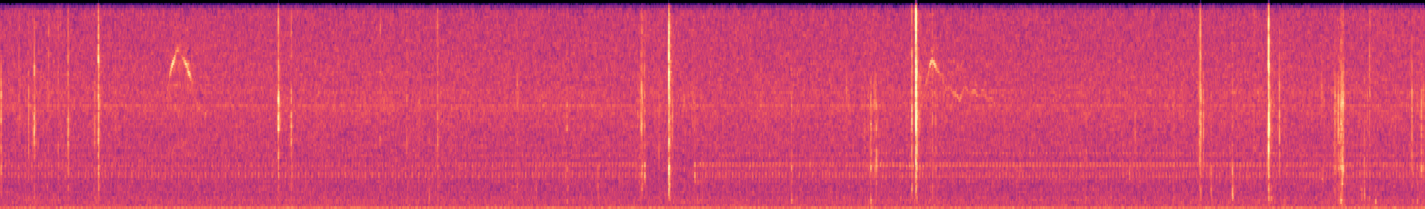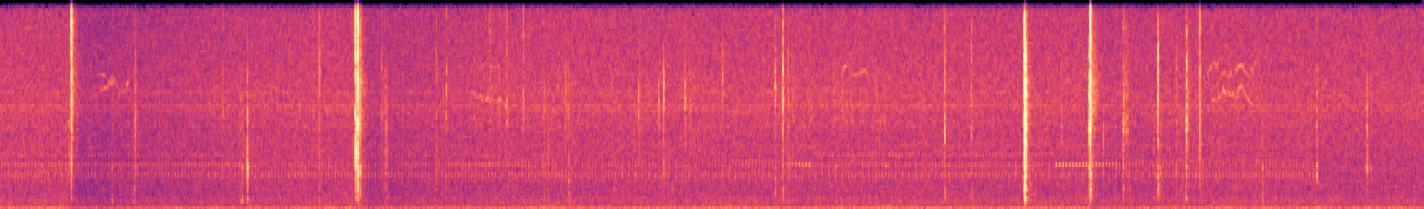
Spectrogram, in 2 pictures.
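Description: Scattered light clicks and ticks, a dozen or so at uneven intervals, of a lock pick working the pins of a Medeco Biaxial lock cylinder, over a steady low hum.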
